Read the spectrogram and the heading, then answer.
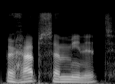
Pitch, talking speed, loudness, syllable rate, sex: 120 Hz, 155 wpm, -22 LUFS, 5.7 syllables/s, male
